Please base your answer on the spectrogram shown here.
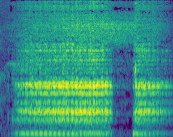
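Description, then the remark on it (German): A cassowary gives a deep, hoarse, rumbling call, loud, in two long growling bursts separated by a brief pause, sounding like a rough, throaty roar. “Guck mal hier, da klingt der Kasuar wiederum ja mehr nach so einem fauchenden Tiger.”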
